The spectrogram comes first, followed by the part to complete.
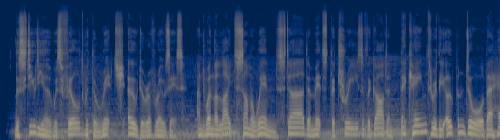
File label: Audiobook UK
